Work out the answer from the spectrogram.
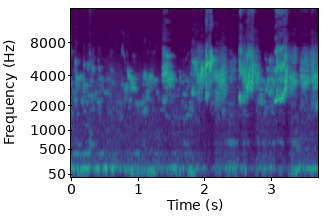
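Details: Captive African lovebird colony in breeding season: scattered chirps that build into louder bursts of shrill squeaky calls, over a low mechanical hum.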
